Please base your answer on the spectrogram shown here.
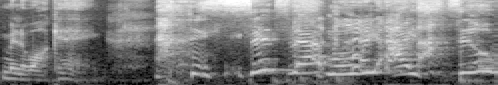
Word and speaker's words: Milwaukee: but they go in there and they say Milwaukee and they give that little spiel about Milwaukee yeah excuse me and uh Alex Cooper goes well actually it's pronounced Milwaukee since that movie I still refer to Milwaukee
